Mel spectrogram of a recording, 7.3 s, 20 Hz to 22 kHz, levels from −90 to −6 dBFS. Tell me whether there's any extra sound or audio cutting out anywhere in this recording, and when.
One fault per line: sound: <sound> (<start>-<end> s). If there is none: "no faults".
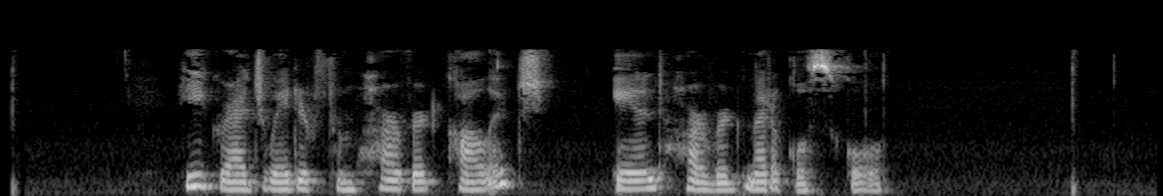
no faults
